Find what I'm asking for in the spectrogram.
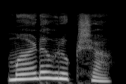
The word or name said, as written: ಮಾಡವೃಕ್ಷ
